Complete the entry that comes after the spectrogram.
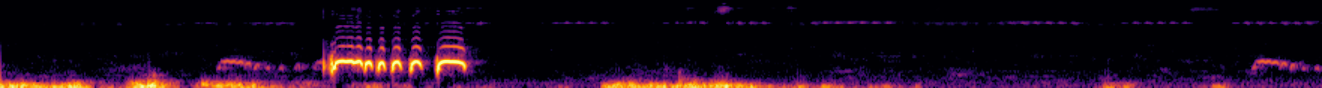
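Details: Zebra dove of the local type, its call used to lure rivals for trapping, gives one short run of rapid rolling coos, with a faint lone note later; low knocking and handling noises fill the gaps.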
